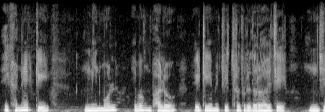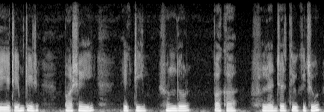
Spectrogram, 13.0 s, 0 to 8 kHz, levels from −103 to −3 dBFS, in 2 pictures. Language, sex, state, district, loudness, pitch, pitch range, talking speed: Bengali, male, West Bengal, Jalpaiguri, -13 LUFS, 135 Hz, 125-145 Hz, 115 wpm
